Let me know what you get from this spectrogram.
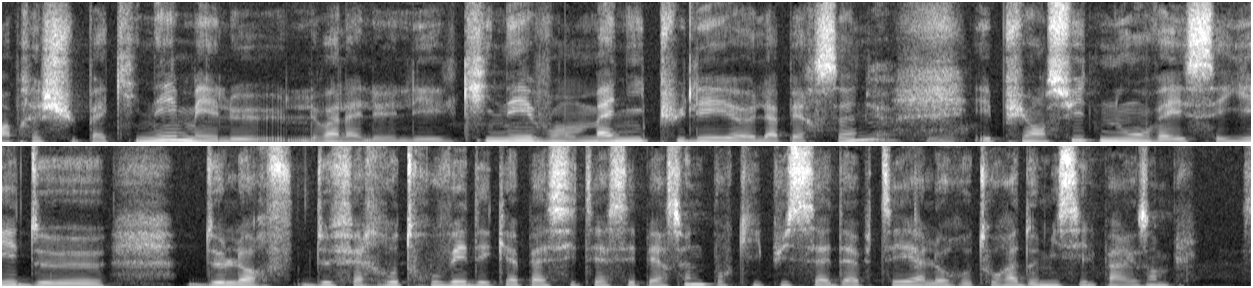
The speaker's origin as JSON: {"language": "French", "town": "Orléans", "region": "Centre-Val de Loire", "country": "France", "said": "Moi, par exemple, je viens de Orléans."}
